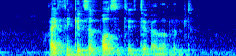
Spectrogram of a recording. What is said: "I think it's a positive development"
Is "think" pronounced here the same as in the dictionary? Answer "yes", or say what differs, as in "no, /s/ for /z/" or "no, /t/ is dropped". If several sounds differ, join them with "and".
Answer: yes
